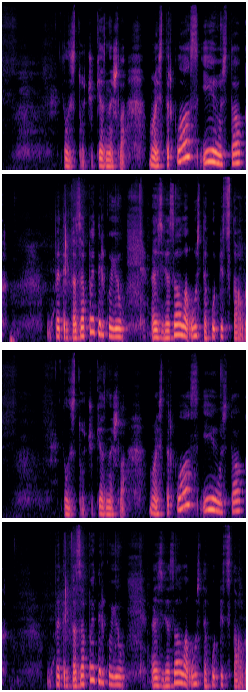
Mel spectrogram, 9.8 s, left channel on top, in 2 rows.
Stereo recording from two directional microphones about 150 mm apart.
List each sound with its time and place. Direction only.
1.2 s speech: 25° left (ahead or behind)
5.9 s speech: 25° left (ahead or behind); by 9.6 s 40° left (ahead or behind)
